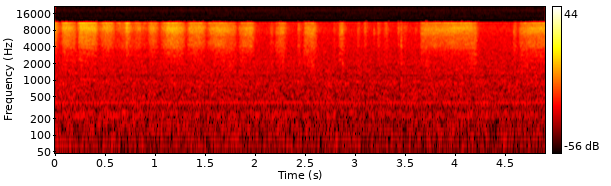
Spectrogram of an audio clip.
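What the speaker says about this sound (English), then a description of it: "Scrubbing it in, because you know sometimes that canvas is kind of really porous at first, and it likes to soak up that varnish." Up close, a new sponge brush scrubs varnish into porous canvas with a steady, faint rubbing hiss that carries on without a break.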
